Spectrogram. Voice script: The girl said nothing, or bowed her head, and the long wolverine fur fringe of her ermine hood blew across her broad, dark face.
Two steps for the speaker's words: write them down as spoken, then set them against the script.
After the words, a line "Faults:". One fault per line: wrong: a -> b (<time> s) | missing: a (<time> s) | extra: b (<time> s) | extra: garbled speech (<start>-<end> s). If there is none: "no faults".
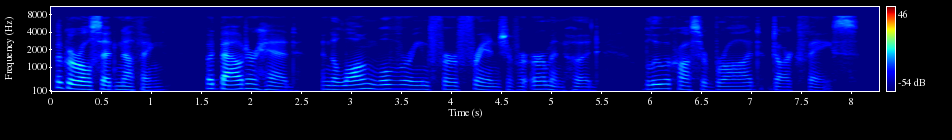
The girl said nothing, but bowed her head, and the long wolverine fur fringe of her ermine hood blew across her broad, dark face.
Faults:
wrong: or -> but (1.5 s)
